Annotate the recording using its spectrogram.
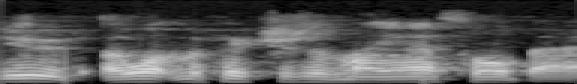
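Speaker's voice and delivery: ordinary talk, nothing marked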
